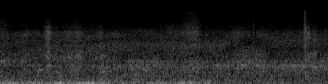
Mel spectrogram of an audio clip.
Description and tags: A loop of the terminal before boarding the Cape May-Lewes Ferry heading south recorded with DS-40 and edited in Wavosaur.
